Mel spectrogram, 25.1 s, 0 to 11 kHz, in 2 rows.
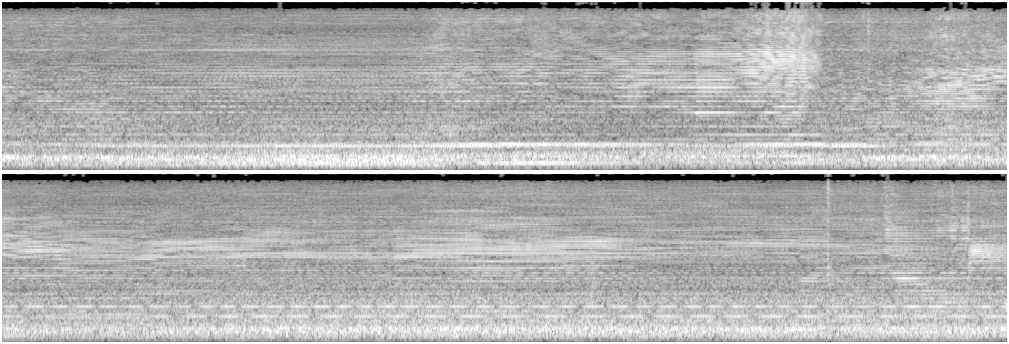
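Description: Woodmizer MP360 four-sided planer running, its motors and cutterheads giving a steady whine of several fixed tones over a low rumble. About halfway through, one tone starts to pulse on and off.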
